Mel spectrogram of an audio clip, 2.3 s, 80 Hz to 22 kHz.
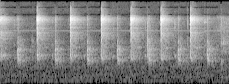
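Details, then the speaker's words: Original Atari CX10 joystick, about 40 years old, from a Heavy Sixer: crisp, even light clicks about three a second from its internal mechanical switches, normal and a sign of an original CX10. "I'm gonna be quiet na mo if you can hear this clicking or not if you hear that clicking"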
